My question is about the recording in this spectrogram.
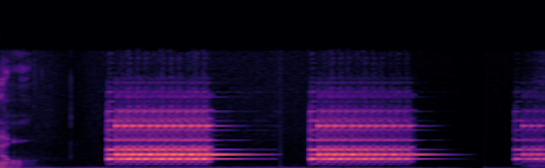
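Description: Telephone ringing twice: two short trilling rings about a second and a half apart. It is the ring of a call dialled automatically from a cell phone.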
